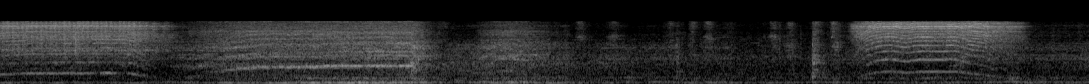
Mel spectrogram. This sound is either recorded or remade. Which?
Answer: remade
